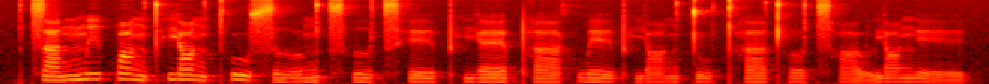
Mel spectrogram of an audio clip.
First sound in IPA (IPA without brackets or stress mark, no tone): t͡s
